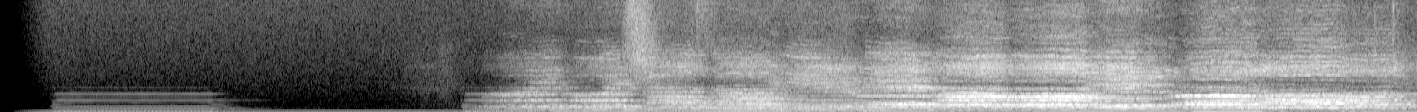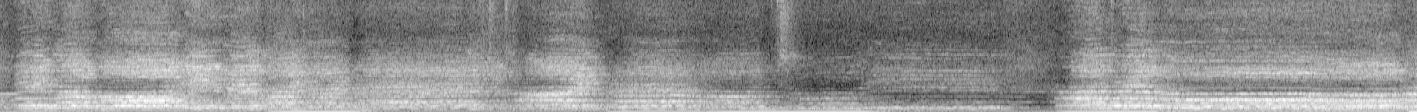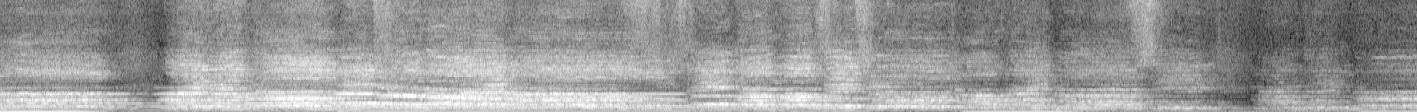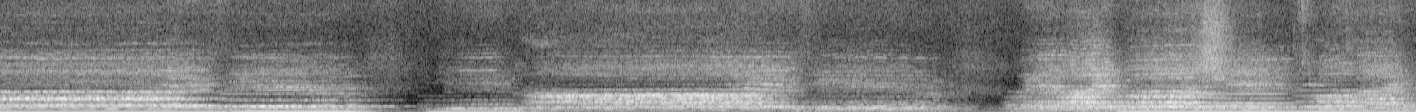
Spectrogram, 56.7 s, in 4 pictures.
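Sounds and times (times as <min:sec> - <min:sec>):
choir singing: 0:04.6 - 0:56.6.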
